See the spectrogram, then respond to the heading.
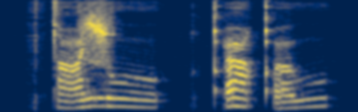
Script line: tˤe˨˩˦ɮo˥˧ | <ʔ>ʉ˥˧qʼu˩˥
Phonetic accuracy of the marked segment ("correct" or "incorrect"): incorrect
